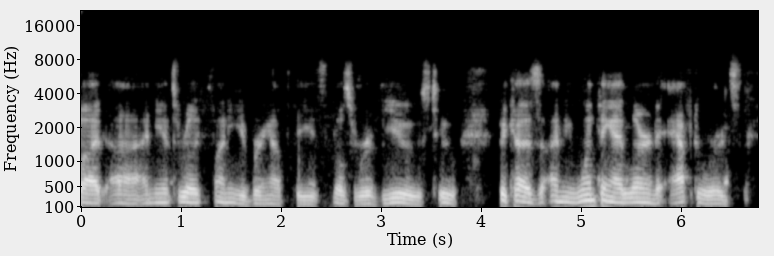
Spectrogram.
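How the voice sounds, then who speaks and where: A man with a Detroit accent, very deep and low in pitch, at a moderate pace. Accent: Inland North American (Detroit). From US Midwest, Detroit area, Michigan. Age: 60s. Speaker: novelist. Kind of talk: podcast interview. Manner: hesitant, many fillers.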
